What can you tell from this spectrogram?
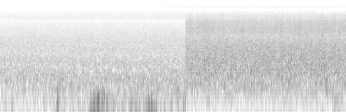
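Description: River water flowing, a steady rushing hiss, with a few dull thumps in the first three seconds. About four seconds in the rush jumps suddenly louder and brighter.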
